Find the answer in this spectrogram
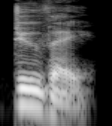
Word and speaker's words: duvet: A blanket which is filled with feathers and commonly found in European countries is the duvet. This is a French term, so we don't pronounce the T here. Duvet.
